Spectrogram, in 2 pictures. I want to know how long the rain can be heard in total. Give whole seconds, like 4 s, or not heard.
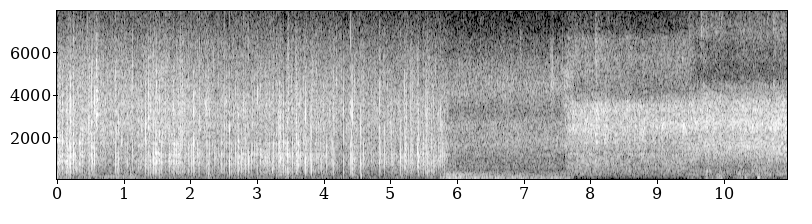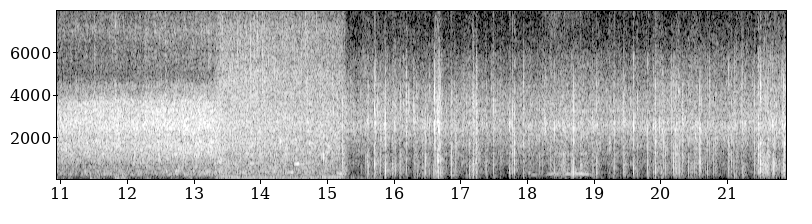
22 s.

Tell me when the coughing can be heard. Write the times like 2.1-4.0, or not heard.
18.0-19.0.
